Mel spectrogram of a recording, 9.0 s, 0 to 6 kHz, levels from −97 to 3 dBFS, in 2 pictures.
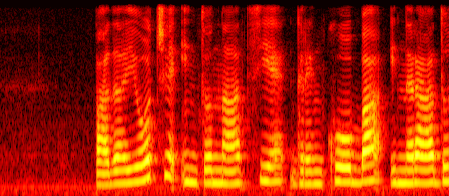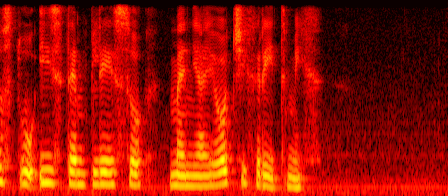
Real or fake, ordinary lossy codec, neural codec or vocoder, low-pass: real; none; none; 5.4 kHz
